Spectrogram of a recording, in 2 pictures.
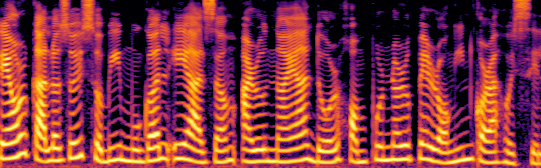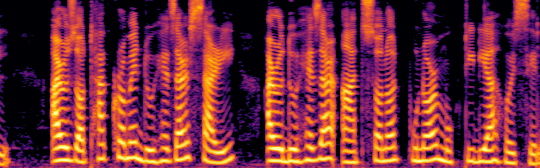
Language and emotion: Assamese, neutral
